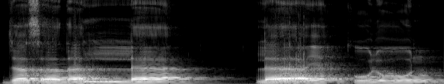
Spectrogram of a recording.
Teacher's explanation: ജസദല്ല തൻവീനും ശേഷം ലാമും. ഇദ്ഗാം ബിഗൈരി ഗുന്ന നൽകി തൻവീനിനെ ലാമിലേക്ക് പൂർണ്ണമായും ലയിപ്പിച്ച് മണിക്കാതെ ഉച്ചരിക്കണം.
